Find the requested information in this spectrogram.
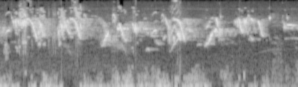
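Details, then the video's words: Brief burst from saffron finches at a feeding spot: squeaky, tumbling high chirps and slurred notes over a pulsing low background rumble. "canário da terra fazendo muito barulho na seva"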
